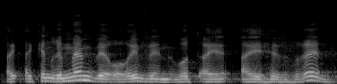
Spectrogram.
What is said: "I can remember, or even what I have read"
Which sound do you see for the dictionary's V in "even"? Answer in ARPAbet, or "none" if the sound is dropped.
V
